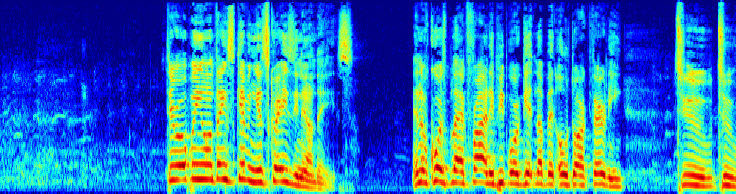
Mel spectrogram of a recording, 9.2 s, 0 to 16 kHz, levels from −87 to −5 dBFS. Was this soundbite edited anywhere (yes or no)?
yes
